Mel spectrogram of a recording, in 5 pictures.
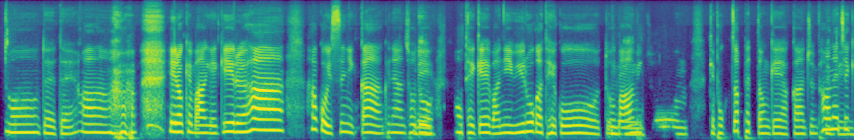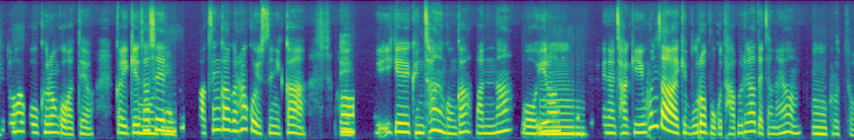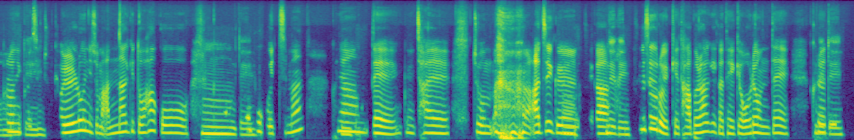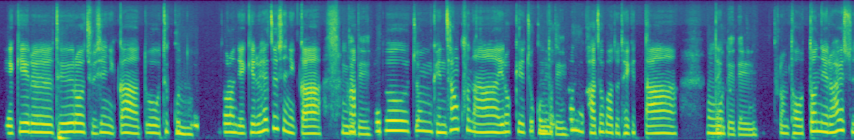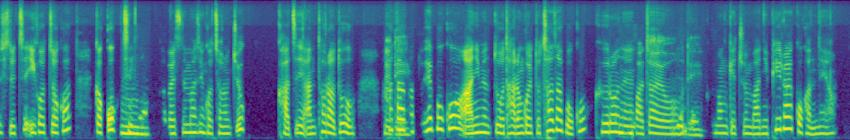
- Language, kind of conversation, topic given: Korean, advice, 실패를 두려워하지 않고 인생에서 다시 도약하려면 어떻게 해야 하나요?
- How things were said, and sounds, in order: laugh; other background noise; distorted speech; unintelligible speech; laugh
